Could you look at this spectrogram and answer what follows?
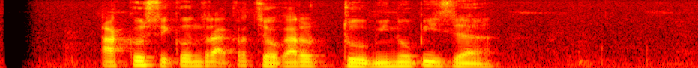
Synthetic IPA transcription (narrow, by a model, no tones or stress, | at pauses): ʔaɡ̥ʊ̤sikunt̪ɾaʔkərd̥ʒ̥ɔ̤kaɾoɖ̥o̤minopiza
